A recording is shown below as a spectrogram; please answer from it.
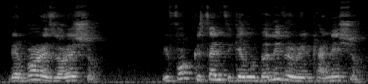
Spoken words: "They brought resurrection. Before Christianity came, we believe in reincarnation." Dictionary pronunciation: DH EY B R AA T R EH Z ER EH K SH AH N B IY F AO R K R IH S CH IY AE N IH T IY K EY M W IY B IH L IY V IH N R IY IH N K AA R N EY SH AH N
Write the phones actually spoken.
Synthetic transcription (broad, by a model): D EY B AA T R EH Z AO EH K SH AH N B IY F AO K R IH S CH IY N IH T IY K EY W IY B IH L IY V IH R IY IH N K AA N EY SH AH N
